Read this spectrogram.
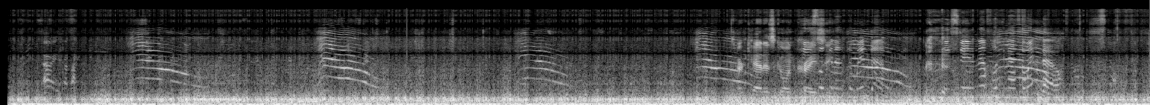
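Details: A male pet cat, unhappy, whines in a car during a vacation trip. Drawn-out meows slide downward in pitch, coming every two to three seconds and then bunching together near the end, over a steady low engine and road rumble.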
